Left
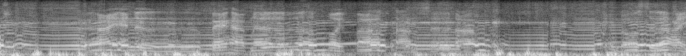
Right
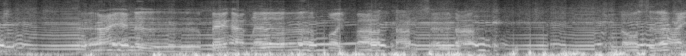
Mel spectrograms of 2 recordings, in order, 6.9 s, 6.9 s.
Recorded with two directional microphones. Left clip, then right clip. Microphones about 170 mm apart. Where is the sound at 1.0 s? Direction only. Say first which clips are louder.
Even; 20° right (ahead or behind).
